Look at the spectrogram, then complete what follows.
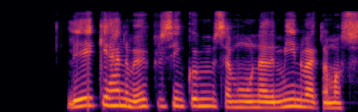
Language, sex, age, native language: Icelandic, female, 60-69, Icelandic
